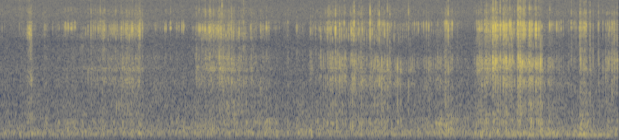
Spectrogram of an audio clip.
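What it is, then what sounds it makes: Silicone scrubber sponge. Fingertips scratch and squeeze the bristles of a grey silicone scrubber sponge as it is bent into an arch and then rolled. The result is a soft, bright, crackly patter of rapid scratching that swells in several louder bursts, with almost no low end.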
